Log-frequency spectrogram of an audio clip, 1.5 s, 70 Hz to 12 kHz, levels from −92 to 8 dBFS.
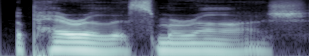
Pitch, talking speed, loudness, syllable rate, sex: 115 Hz, 115 wpm, -16 LUFS, 5.1 syllables/s, male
